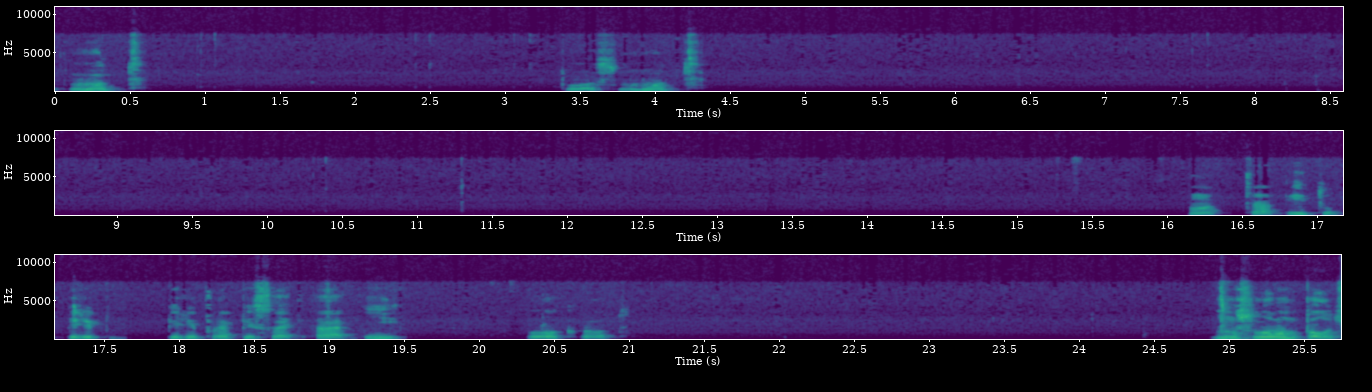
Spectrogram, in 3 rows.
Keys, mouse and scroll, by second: 0.0 middle click, 1.0 click, 2.5 click, 6.6 middle click, 7.7 click, 10.4 click, 11.8 g, 16.0 middle click, 18.9 a, 19.2 i, 21.2-21.9 scroll down 2, 22.1-22.7 scroll down 1, 25.0 middle click.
